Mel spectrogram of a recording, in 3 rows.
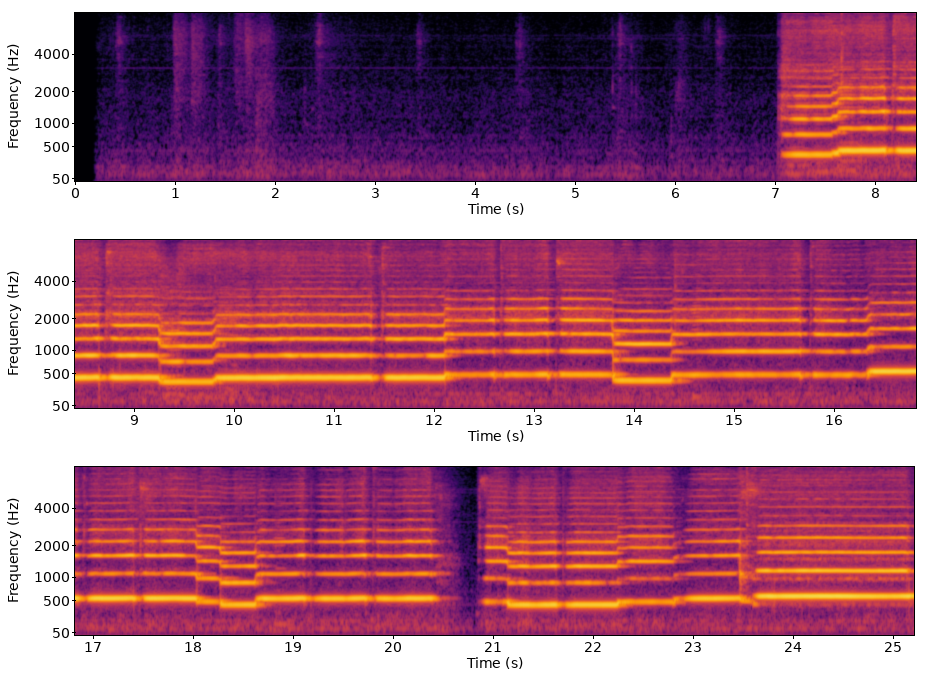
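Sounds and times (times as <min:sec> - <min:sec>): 
flute: 0:07.0 - 0:25.2.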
